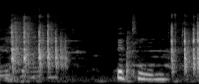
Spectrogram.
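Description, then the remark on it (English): Rapid clattering of red dice tumbling across a hard tabletop, rolled for throwing an axe in a game, a burst of small clicks, a brief pause with a short voice, then another quick rattle of dice. “Yeah, roll your red dice.”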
